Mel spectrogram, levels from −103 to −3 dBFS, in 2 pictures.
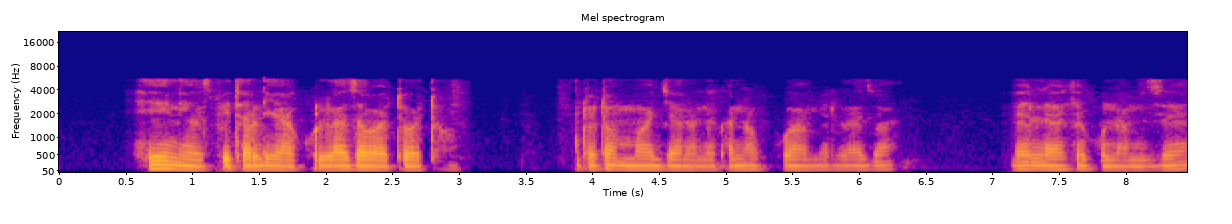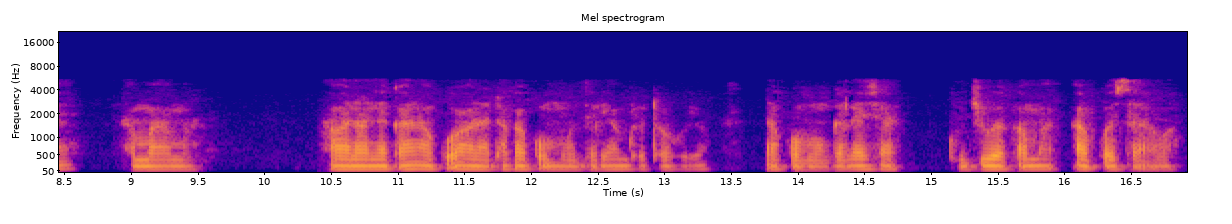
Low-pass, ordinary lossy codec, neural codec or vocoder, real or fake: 5.4 kHz; AAC, 32 kbps; none; real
